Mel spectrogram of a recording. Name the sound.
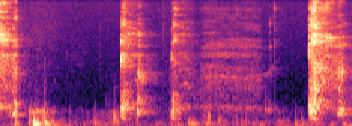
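coughing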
